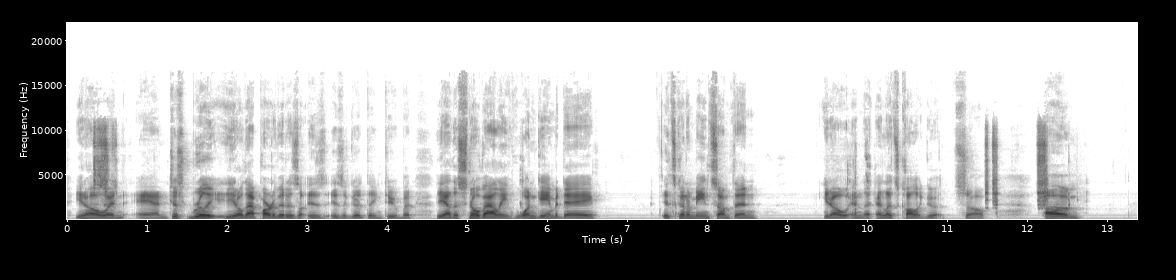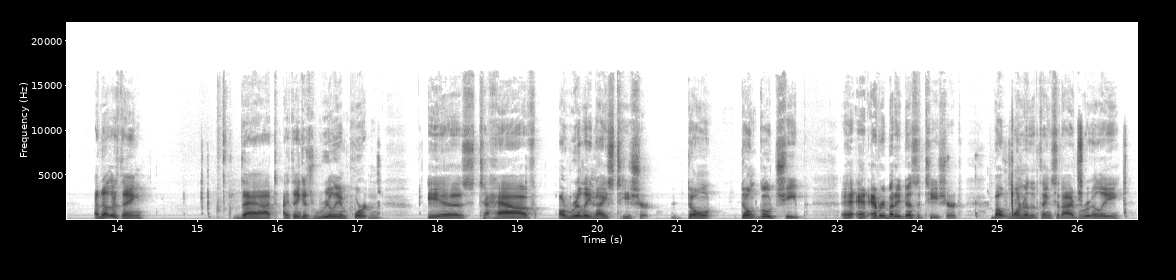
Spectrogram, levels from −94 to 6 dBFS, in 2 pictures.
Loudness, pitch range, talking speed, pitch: -24 LUFS, 115-140 Hz, 170 wpm, 125 Hz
